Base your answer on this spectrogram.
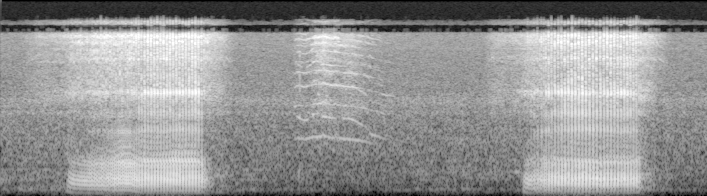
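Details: Shar Pei puppy snoring in its sleep: two strong, harsh snores roughly three seconds apart, with a softer wheezy whistling breath between them.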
